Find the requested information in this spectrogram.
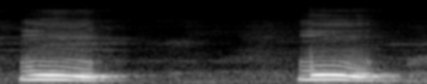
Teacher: our lips are rounded, moo, and then tight, right? So that becomes moo, moo. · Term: bilabial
